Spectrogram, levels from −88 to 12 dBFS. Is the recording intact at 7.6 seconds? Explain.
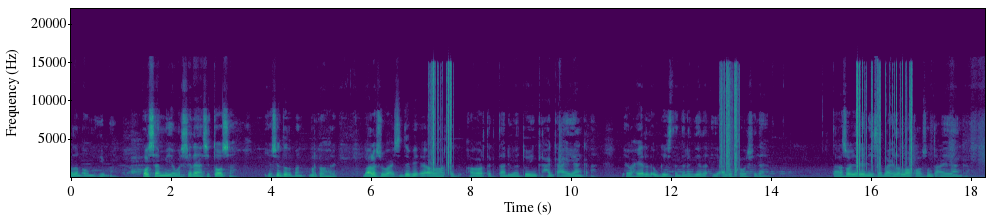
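No. From 7.12 to 7.65 s there is cable scratch noise, likely from a worn cable or connector being moved so its contact resistance jumps about rapidly. That injects dense, uneven noise bursts, heard as scratching roughly as loud as the speech itself.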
